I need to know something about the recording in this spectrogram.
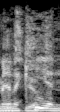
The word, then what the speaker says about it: Manichaean: You're discussing the manifestation of the Manichaean devil. Is that the correct way to pronounce that? I believe it Manichaean is, yes.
